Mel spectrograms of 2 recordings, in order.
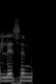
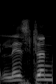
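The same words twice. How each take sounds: First: لسن said with the t silent, lis-sen, softer. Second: لسٹن said with the t sounded, lis-ten; t pronounced. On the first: Teacher showing students the other way to say listen, with a silent t. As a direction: drop the t in لسن. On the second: Teacher showing students one way to say listen, with the t sounded. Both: Shown as a demonstration. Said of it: "دو طریقوں سے ہم بول سکتے ہیں".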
